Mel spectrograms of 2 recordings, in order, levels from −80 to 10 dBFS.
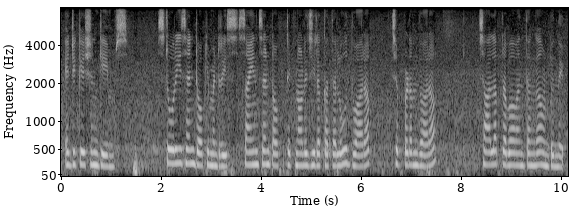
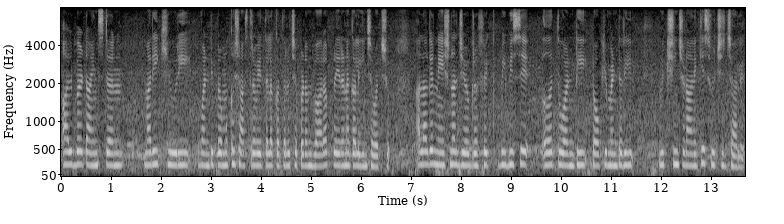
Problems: constant background noise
